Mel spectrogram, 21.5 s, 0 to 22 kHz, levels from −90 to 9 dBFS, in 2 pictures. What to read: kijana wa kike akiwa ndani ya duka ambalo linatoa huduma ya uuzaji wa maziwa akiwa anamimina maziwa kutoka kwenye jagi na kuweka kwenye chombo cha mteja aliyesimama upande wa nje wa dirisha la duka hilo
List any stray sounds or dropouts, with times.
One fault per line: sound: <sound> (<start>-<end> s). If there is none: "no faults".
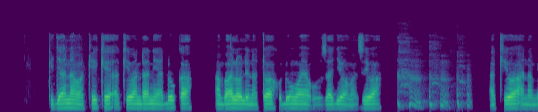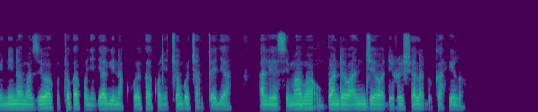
sound: cough (7.9-9.5 s)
